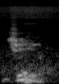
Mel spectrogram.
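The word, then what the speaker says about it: gaol: the Old Stone jail usually spelled g a o l but pronounced jail was an institution of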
